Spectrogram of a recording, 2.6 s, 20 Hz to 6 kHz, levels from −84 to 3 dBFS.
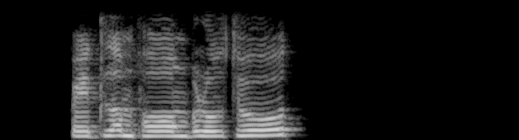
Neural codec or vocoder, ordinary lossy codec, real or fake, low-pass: none; none; real; 5.4 kHz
